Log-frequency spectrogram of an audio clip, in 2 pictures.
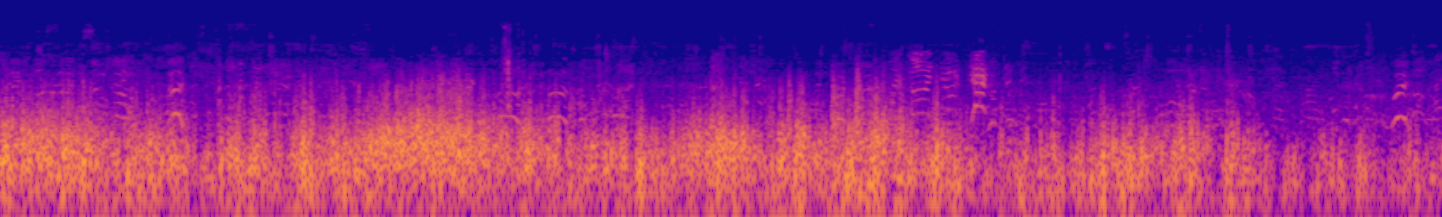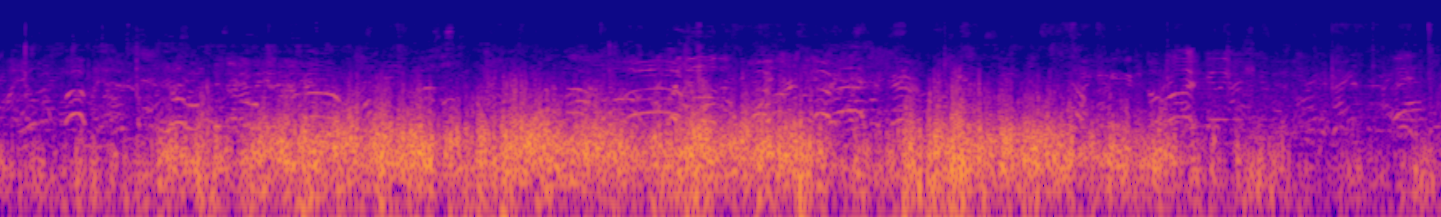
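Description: Young men shout to one another across an open field.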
